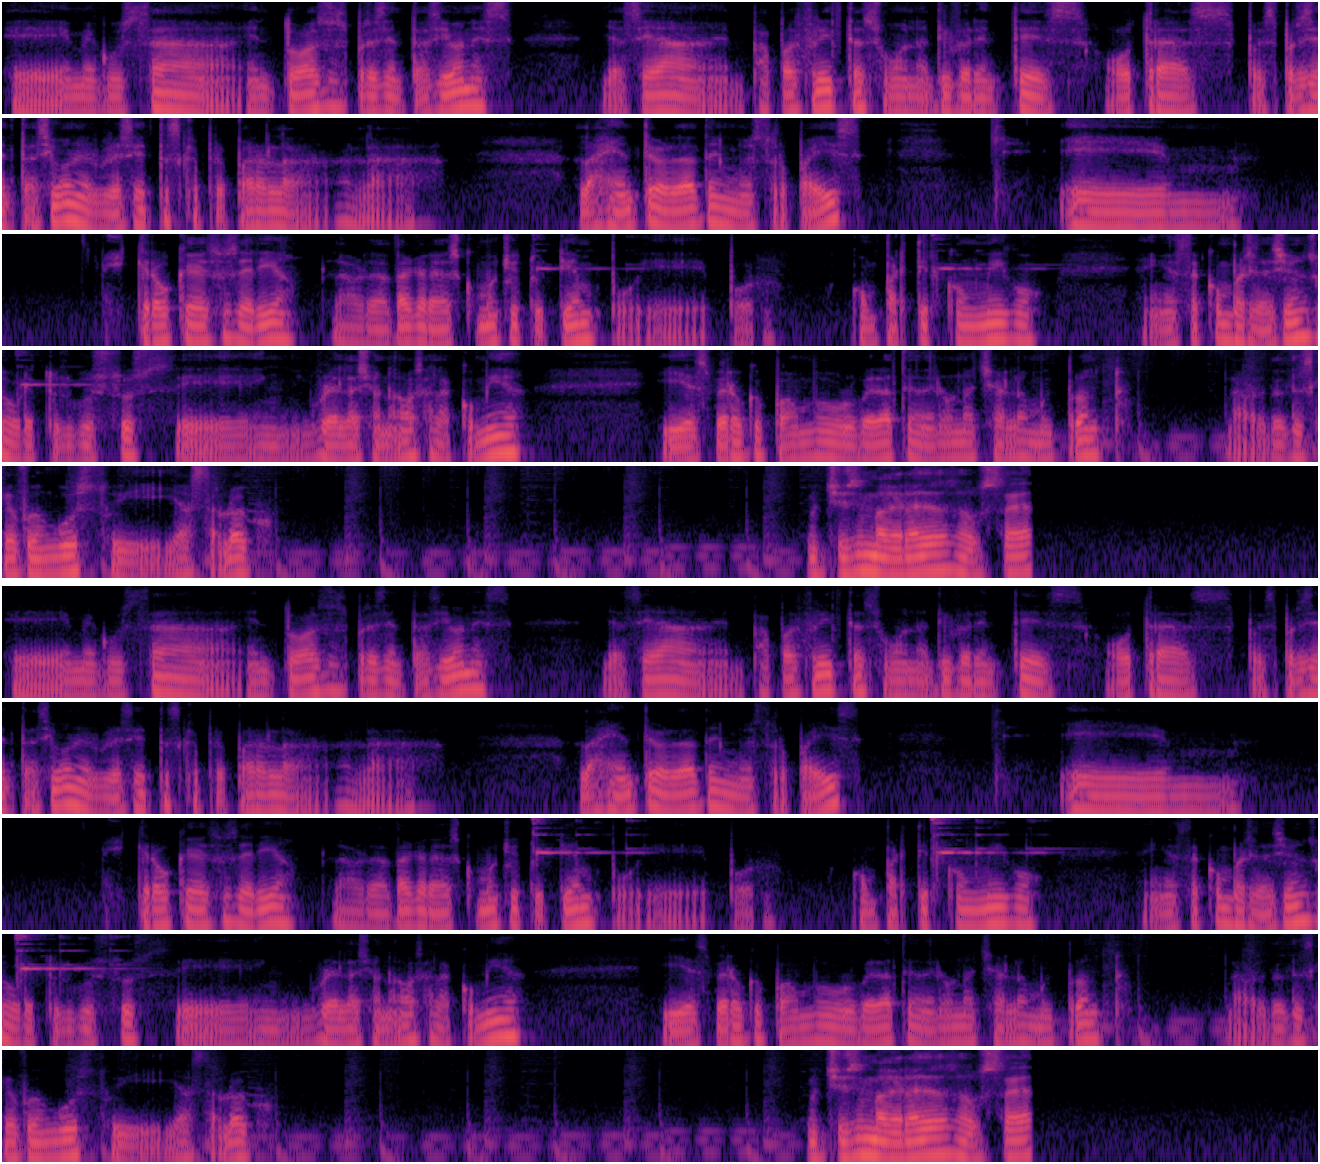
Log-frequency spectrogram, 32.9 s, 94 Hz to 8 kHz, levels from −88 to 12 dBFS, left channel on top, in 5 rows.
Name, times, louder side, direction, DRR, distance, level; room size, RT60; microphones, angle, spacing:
voice 1, 0.0-2.5 3.0-8.8 9.1-10.9 11.5-11.6 11.9-12.8 13.7-17.0 17.4-18.4 18.9-22.4 22.7-25.4 25.9-27.7, left 2 dB, 85° left, 1.7 m, -33 dB
sound 1, 15.8-16.4 17.8-18.5 19.8-20.4, right 8 dB, 65° right, 4.4 m, -43 dB
Drum kit, 24.9-30.5, left 1 dB, 15° left, 4.7 m, -52 dB
voice 2, 30.3-31.5, equal, 5° right, 2.4 m, -27 dB
head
